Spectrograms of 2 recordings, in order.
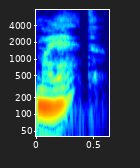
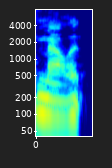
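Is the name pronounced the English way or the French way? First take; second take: French; English. First: The name is said with a French-style ending. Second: The name is said like the English word mallet. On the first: "Maybe it's pronounced in a French way" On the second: "No, it's mallet"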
